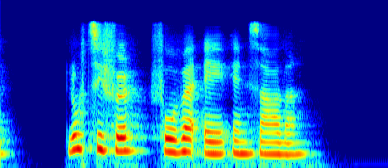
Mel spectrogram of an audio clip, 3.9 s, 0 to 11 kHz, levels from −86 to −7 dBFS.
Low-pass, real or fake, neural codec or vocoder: 7.2 kHz; fake; codec, 16 kHz, about 1 kbps, DyCAST, with the encoder's durations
